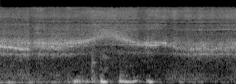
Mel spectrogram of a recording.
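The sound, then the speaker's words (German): A voice imitates a whistling Antarctic wind, a steady breathy hiss with a thin high whistling tone, over low murmuring vocal sounds, fairly loud for a couple of seconds. “Na, die pfeifen die ganze Zeit. Na, der Wind eigentlich, aber also.”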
